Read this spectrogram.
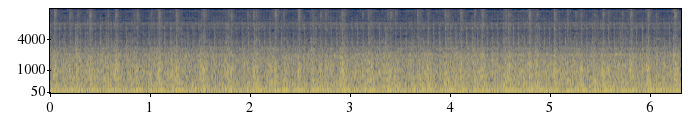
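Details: Izh Jupiter-5 two-stroke with balanced crankshaft, idling after about 2 litres of petrol burned with Rostov pistons fitted; steady, even idle with smooth low burble and no knocking or rattling, the feared piston ringing has not returned; normal idle.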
